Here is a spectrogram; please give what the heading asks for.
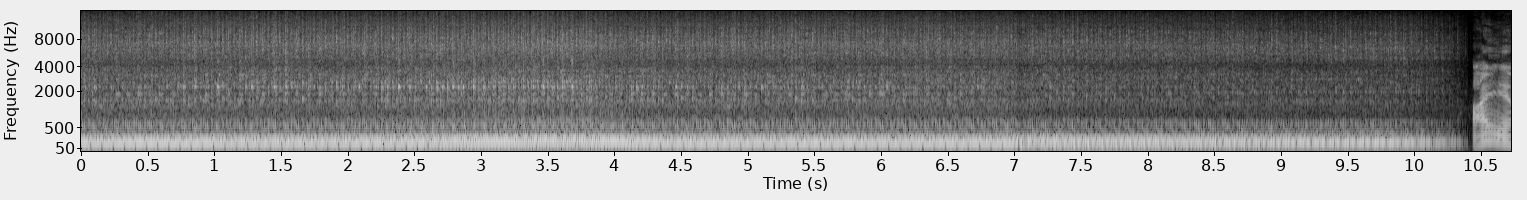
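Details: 1952 International L130 stock engine, first run after years sitting, points sanded, stuck throttle fixed, no muffler: loud raw rumble, steady even firing that settles and keeps idling. Normal idle; health unchecked, compression test pending.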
